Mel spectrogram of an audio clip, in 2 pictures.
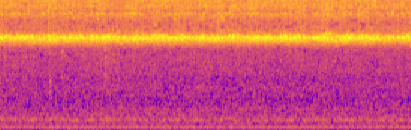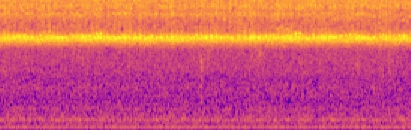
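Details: Many crickets at a cricket farm trill together in a steady, high-pitched, unbroken chorus.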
